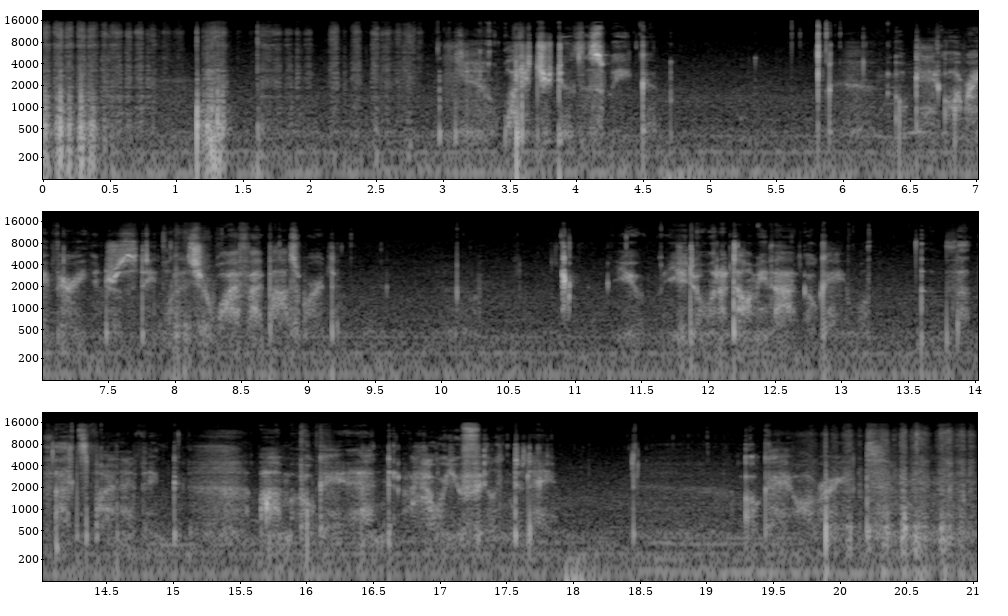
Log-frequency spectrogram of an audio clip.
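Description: Close-up whispering into a microphone, in several short phrases with pauses between them.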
